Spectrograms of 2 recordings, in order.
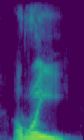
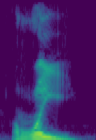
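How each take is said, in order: Both takes have the same delivery.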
